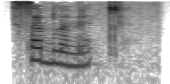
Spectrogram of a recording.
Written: sublimit

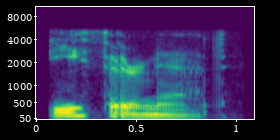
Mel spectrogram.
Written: Ethernet

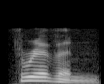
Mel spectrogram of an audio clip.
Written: thriven

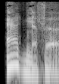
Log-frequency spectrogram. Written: agnatha

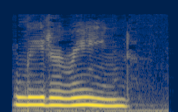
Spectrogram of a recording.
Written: leaderene

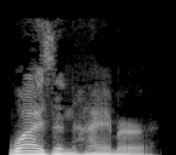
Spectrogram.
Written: weisenheimer

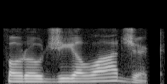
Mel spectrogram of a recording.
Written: photogeologic

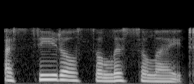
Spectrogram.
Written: acetylsalicylate

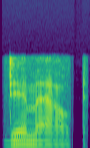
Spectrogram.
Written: dimout

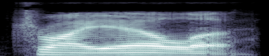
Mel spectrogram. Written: triella

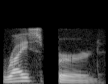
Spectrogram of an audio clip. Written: ricebird

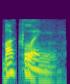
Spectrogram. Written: buckling

